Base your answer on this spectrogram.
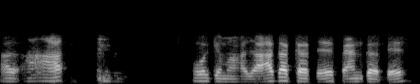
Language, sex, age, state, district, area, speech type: Tamil, male, 30-45, Tamil Nadu, Dharmapuri, rural, conversation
